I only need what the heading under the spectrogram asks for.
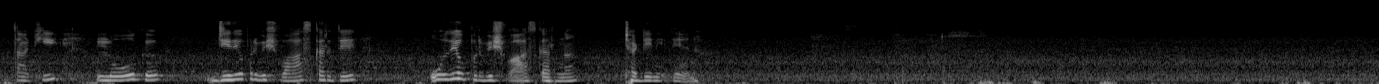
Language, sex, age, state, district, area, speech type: Dogri, female, 30-45, Jammu and Kashmir, Kathua, rural, spontaneous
